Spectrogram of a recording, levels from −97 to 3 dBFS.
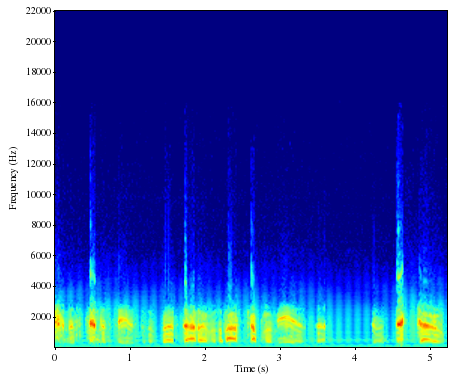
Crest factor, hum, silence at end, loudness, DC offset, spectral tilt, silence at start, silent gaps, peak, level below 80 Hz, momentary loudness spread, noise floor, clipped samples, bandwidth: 18 dB; none; 0.05 s; -23 LUFS; under 0.1%; -4 dB/octave; 0 s; none; -6 dBFS; -58 dBFS; 18 LU; -51 dBFS; under 0.1%; 8.4 kHz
